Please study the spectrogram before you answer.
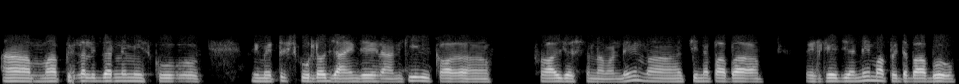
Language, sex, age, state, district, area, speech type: Telugu, male, 18-30, Andhra Pradesh, Visakhapatnam, urban, conversation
